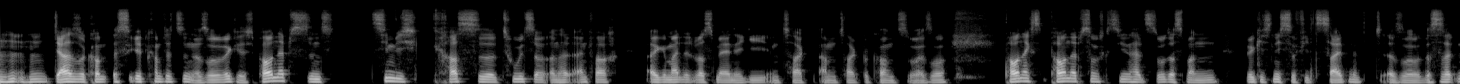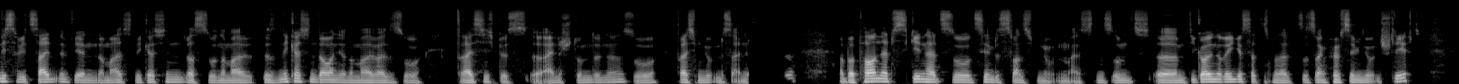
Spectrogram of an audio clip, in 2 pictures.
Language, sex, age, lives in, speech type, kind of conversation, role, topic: German, male, 18-19, Germany, conversation, advice, advisor, Wie kann ich Powernaps in meinen vollen Tagesablauf integrieren?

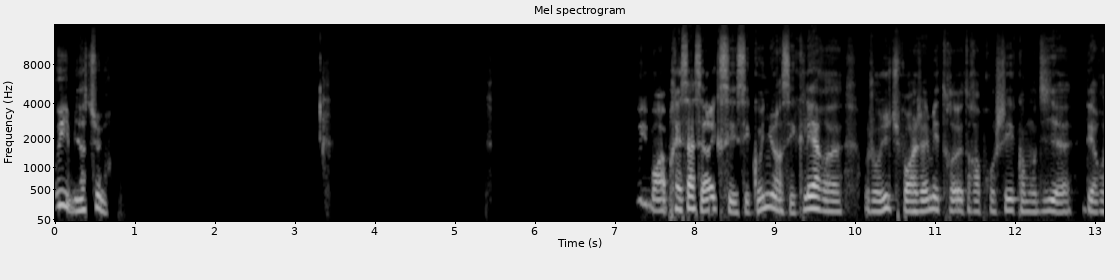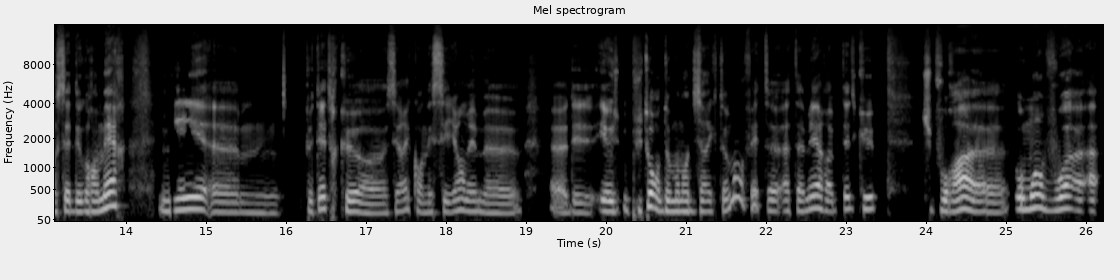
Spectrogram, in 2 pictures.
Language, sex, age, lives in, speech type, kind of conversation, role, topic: French, male, 30-34, France, conversation, podcast, host, Quel est le plat qui te rappelle ton enfance ?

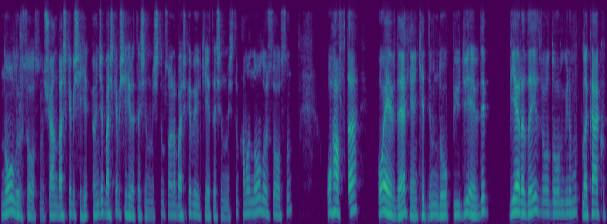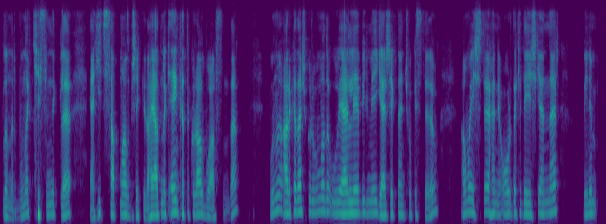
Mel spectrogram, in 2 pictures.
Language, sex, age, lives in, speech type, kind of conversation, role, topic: Turkish, male, 25-29, Germany, conversation, advice, user, Yıldönümleri ve özel günlerde duygusal olarak tetiklendiğinizde neler yaşıyorsunuz?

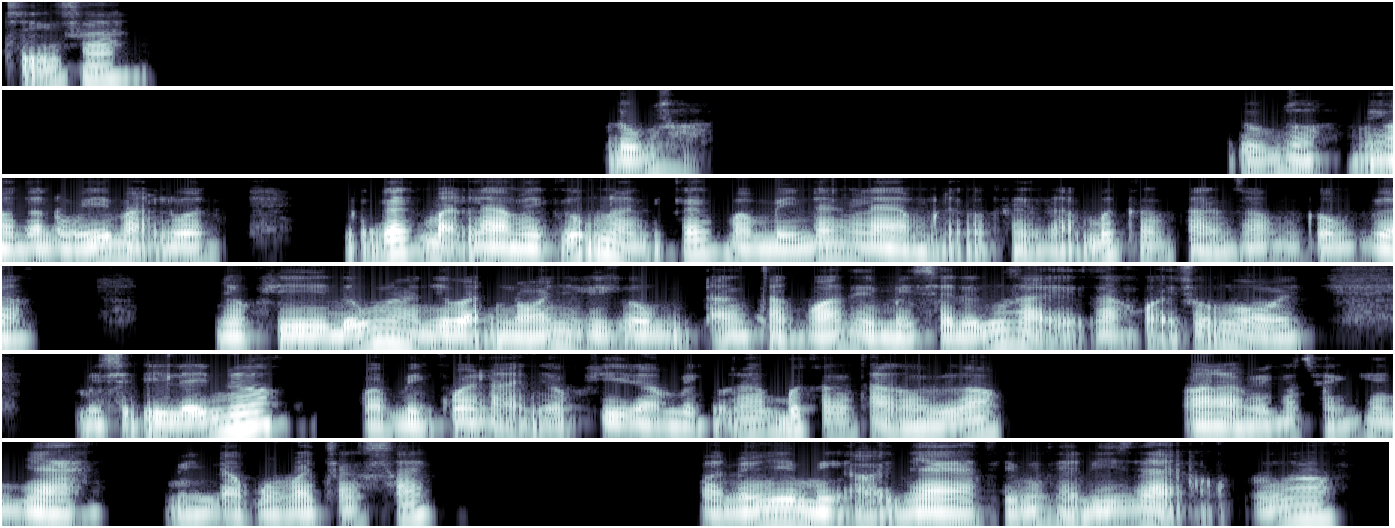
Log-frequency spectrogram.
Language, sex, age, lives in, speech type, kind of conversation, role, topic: Vietnamese, male, 25-29, Vietnam, conversation, unstructured, none, Bạn nghĩ gì về áp lực công việc ngày nay?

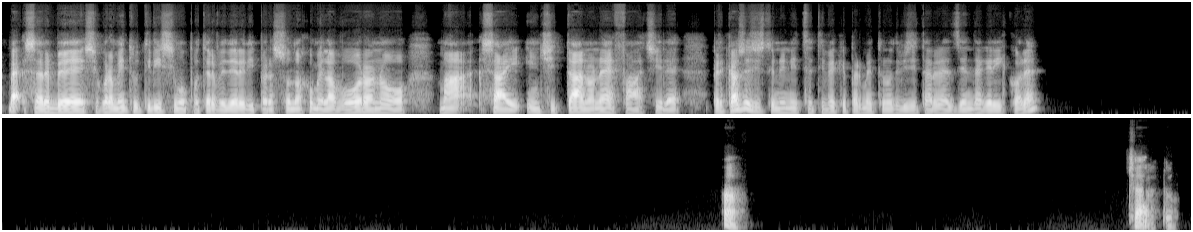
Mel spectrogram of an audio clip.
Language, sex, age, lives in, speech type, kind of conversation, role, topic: Italian, male, 45-49, Italy, read, expert-assistant, asker, Vale davvero la pena scegliere prodotti a chilometro zero rispetto a quelli provenienti da lontano? Quali sono i pro e i contro concreti?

